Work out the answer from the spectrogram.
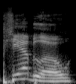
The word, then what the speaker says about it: Pueblo: was limited we had P a blow if you live in Pueblo it's not Pueblo color it's PA blow Colorado I was on p.a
